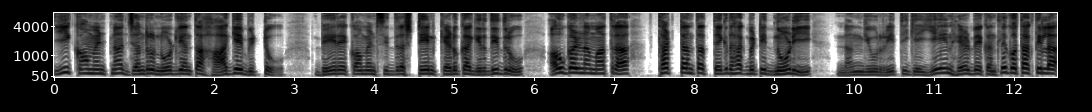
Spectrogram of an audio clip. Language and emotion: Kannada, surprised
